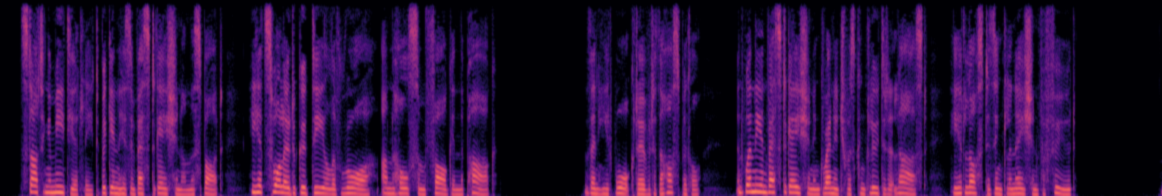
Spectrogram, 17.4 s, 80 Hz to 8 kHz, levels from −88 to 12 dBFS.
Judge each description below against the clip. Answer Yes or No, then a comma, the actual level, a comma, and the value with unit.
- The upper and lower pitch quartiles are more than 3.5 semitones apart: No, average, 3.1 semitones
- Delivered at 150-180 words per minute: Yes, average, 160 wpm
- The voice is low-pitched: No, high, 205 Hz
